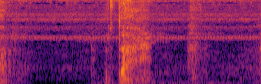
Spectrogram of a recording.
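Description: An elderly woman speaks weakly and sorrowfully.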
